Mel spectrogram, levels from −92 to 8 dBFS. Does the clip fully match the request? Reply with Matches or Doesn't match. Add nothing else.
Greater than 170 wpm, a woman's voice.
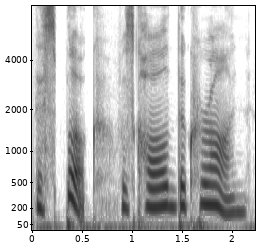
Doesn't match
